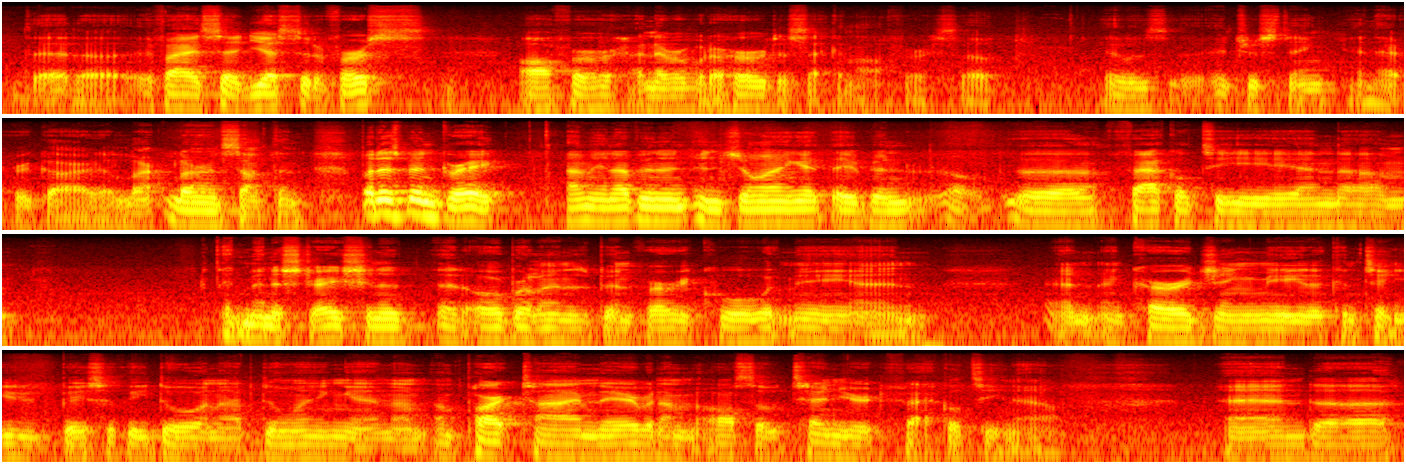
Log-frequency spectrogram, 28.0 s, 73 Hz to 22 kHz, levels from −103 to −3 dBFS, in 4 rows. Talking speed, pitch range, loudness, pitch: 170 wpm, 90-105 Hz, -29 LUFS, 95 Hz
